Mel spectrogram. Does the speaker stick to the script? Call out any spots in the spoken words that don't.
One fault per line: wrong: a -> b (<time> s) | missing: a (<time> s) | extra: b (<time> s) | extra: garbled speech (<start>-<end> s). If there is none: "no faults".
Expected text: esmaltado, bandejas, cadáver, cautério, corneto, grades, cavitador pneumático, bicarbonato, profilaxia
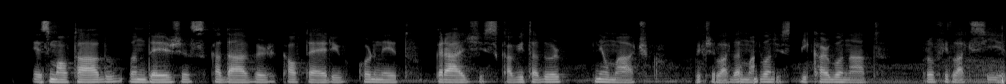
extra: garbled speech (6.9-7.9 s)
